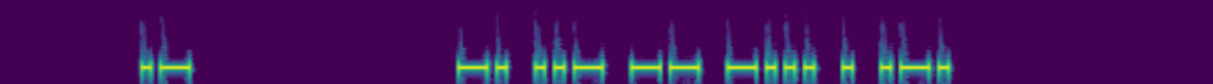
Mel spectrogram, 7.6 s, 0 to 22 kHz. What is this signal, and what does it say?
Morse code, heard as a keyed tone, about 20 wpm, 700 Hz. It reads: A NUMBER
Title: 4x Word-Spacing - Sets of 3 Words - 20wpm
